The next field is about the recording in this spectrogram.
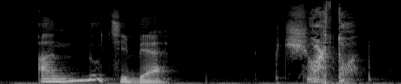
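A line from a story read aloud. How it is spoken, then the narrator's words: Quiet, resigned. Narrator (Russian): Поручик махнул рукой и сказал тихо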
